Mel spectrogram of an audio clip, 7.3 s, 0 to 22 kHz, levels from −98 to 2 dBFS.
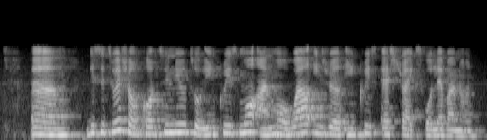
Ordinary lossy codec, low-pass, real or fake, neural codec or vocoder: none; 5.4 kHz; real; none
